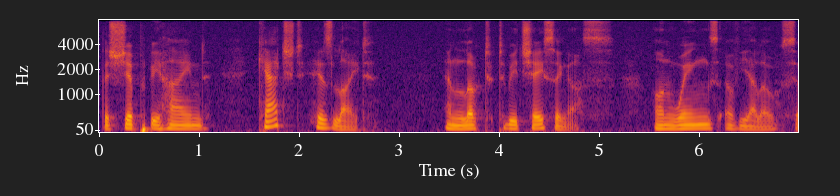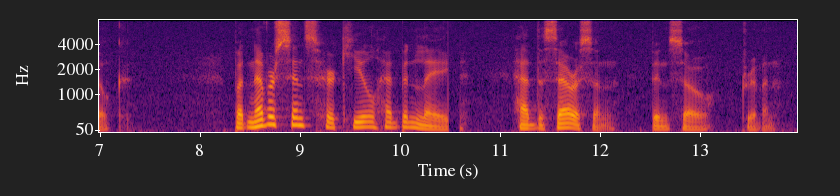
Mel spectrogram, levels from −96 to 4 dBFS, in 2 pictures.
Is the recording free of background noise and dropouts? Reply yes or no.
no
